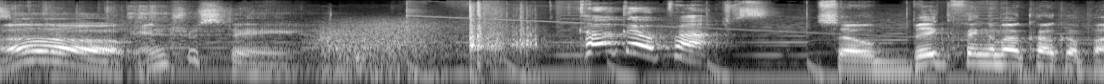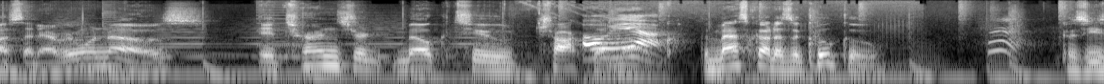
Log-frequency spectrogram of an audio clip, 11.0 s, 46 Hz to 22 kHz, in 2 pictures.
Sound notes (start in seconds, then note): 2.0 animated explosion booming; 2.3 cereal box thudding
